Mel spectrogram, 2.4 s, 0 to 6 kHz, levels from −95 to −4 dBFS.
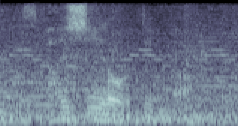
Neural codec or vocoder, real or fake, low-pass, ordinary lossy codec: none; real; 5.4 kHz; AAC, 24 kbps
